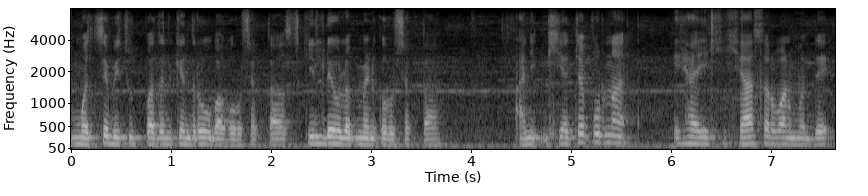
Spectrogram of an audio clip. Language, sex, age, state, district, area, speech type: Marathi, male, 18-30, Maharashtra, Ratnagiri, rural, spontaneous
